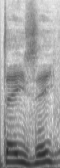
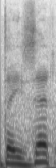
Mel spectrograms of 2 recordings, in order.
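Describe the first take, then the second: First: The name is said the American way. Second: The name is said the British way.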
